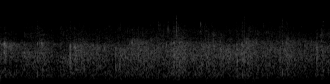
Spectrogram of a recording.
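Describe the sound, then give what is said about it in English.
Light, polite golf claps from a group, a soft steady patter of many hands blending into an even wash for a few seconds, with no voices. “Definitely worthy of golf claps, I agree.”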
